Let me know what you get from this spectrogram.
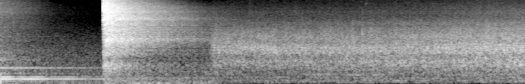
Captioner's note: lights snap off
